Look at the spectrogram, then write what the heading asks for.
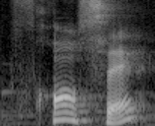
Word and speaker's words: français: Nous voyons ici la différence de prononciation. Nous prononçons le S final et nous ajoutons à l'écrit le E.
